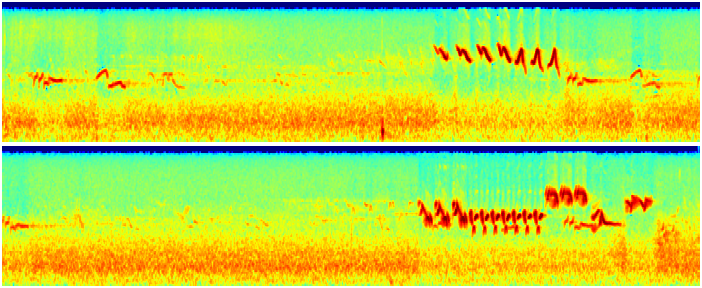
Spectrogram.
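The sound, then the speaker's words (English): Wilson's warbler singing: two bursts of rapid, very high chattering notes, one about four seconds in and another near the end, rising clearly above a quiet hissy background with softer high calls in between. “Wilson's Warbler in there.”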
